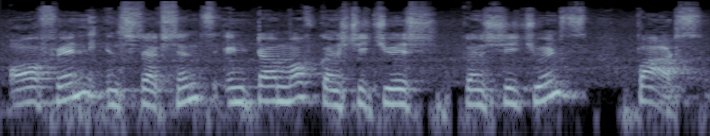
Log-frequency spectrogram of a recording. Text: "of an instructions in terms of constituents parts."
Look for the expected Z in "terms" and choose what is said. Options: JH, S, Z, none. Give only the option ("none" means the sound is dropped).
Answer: none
